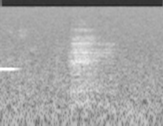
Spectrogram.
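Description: A short, thin, steady beep that cuts off just after the start, then a faint breath about a second in, over a quiet room.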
